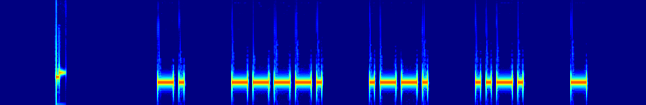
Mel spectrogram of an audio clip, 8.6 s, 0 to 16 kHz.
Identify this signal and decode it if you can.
Morse code, heard as a keyed tone, about 17 wpm, spaced as for 10 wpm, 700 Hz. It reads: N9PFT
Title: USA Call Signs - 3x Character Spacing - 17wpm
